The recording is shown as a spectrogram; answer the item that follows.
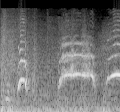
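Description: A woman screaming during a physical struggle: a short cry about half a second in, then a long, steady high wail in the second half, over background music.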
